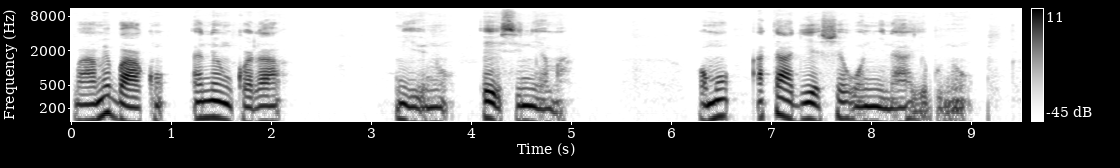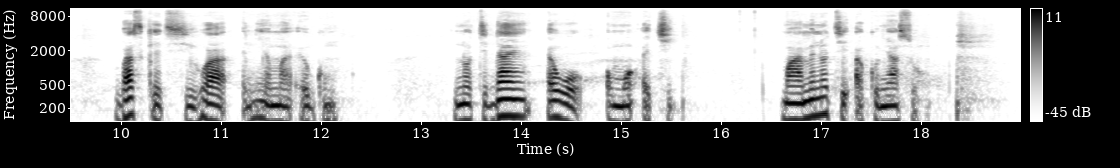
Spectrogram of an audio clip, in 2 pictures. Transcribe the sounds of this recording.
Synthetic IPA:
mãː˨mɪ̃˦baː˨kʰʊ̃˦ | ɛ˦nɪ̃˦ŋ̩˨kʰa˨la˦ | mĩ˨e˨nũ˦ | ɛ˦˨si˦nĩ˨ɛ˨mã˨ | ɔ˨mʊ̃˦ | a̰˦tʰaː˦˨dɪ˦ɛ˨ɕɛ˦wɔ̃˦n˦ɲĩ˨nãː˨˦jɛ̰˨bu˨nṵ̃˦ | ba˦skʰɛ˨tsi˨hɔ˦a˨ɛ˨nĩ˦ɛ˦mã˨ʔæ˨ɡũ˦m˦ | nʊ̃˨tʰɪ˨dã˦nɛ˦wɔ˨ | ɔ˨mɔ̃˦ʔæ˨t͡ɕʰi˦ | mãː˨mɪ̃˦nʊ̃˦tʰɪ˨ʔa˨kʰũ˨ɲ˦ã˦sʊ̰˨

